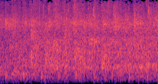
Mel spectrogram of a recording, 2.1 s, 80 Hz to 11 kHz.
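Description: Steady audience applause for a son jarocho group in the Sala Julián Carrillo, broadcast on Radio UNAM 96.1: a dense wash of many hands clapping at an even level for the full couple of seconds, with no voices cutting through.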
